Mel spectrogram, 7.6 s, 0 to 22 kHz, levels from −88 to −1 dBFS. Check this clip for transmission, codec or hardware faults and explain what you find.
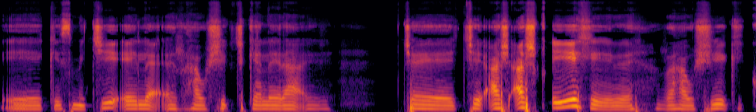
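One fault is present: a sudden gain jump from 3.05 to 3.42 s, where the speech and background noise both fall by about 6 dB at once and recover just as abruptly. The likely cause is a gain setting applied without a ramp. Unlike automatic gain control, there is no gradual slope, and the audio never goes silent as it would in a dropout.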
